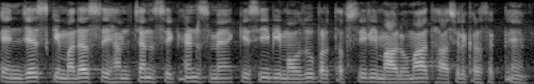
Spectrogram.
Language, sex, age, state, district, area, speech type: Urdu, male, 18-30, Uttar Pradesh, Saharanpur, urban, spontaneous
